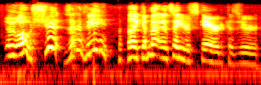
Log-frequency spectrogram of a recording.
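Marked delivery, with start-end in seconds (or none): 0.1-1.3 acted startle, much higher; startled exclamation. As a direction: jump at suddenly noticing someone beside you. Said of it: "you're like".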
